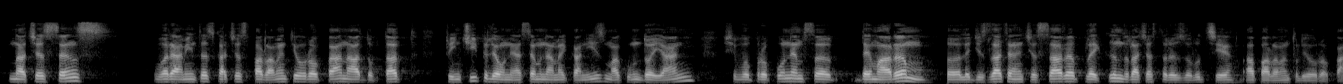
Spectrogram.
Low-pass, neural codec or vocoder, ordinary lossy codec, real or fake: 7.2 kHz; none; none; real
